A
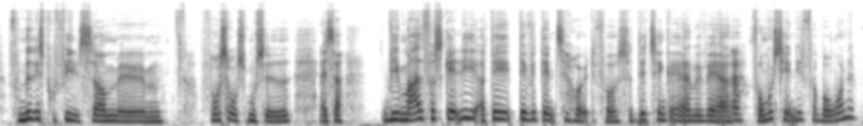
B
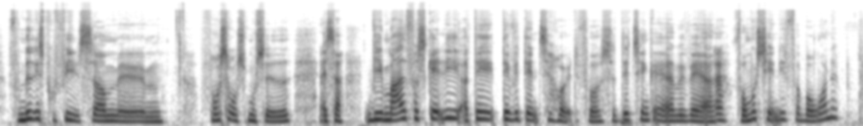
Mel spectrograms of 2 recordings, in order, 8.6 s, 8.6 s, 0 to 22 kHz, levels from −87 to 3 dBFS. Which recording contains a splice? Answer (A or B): B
